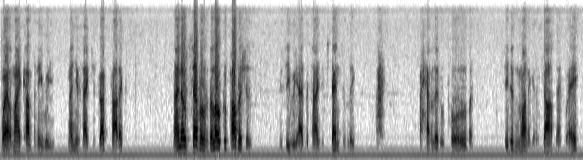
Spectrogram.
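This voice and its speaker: A man's voice: low voice, lively intonation, brisk, long pauses, narrow, tinny audio, a little hiss or hum. An actor playing an anxious, weak-willed businessman who hesitates and pleads, in an old radio drama. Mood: evasive, subdued. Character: nervous, weak-willed businessman under a gangster's thumb. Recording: old radio broadcast recording.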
